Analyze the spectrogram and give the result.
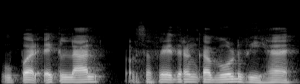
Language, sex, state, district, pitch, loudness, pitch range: Hindi, male, Jharkhand, Palamu, 110 Hz, -18 LUFS, 105-115 Hz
